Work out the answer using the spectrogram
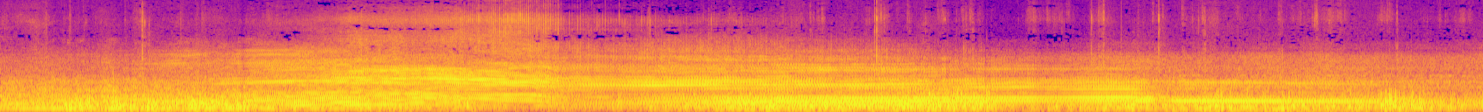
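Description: A sports car's engine running hard on a race track, its pitch climbing for a few seconds, then dropping sharply about five and a half seconds in. It pulls steadily again and steps down once more near twelve seconds, like gear changes or the car passing.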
